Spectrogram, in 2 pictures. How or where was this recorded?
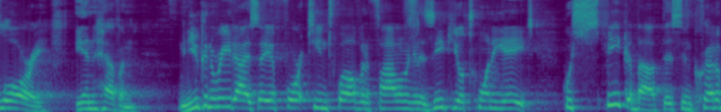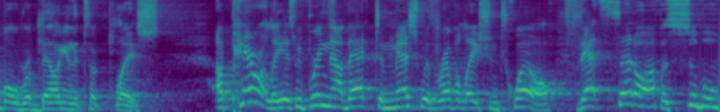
large echoing room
